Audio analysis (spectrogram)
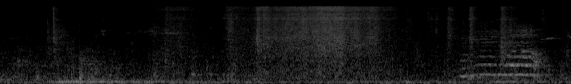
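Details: Goat brought from Modnimb market: a short harmonic bleat near the end, wavering and nasal, rising out of steady crowd and market noise with broadband clatter and murmur throughout.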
